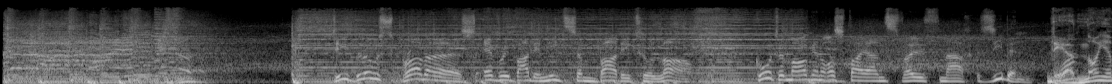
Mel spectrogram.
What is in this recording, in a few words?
Interview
